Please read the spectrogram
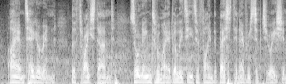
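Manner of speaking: devilish fiend character voice. A fiend introducing himself and his companion: Tegarin, scaled fiend voice. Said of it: "We are a pair of Abishai, on leave from our current assignments on Beator. I am [name], the thrice-damned, / You see a scaled fiend who looks very similar to the one standing next to him. In addition".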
